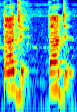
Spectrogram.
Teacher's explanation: آگے پھر تا کے اوپر زبر ہے، تا بغیر تا کے اوپر زبر ہے، تا کو بغیر کھینچے پڑھیں گے، تا کا لفظ ویسے ہی ادا ہوتا ہے جیسے ہم حروف تہجی کے اندر کرتے ہیں۔ جیم ساکن ہے اس لیے تا کو جیم کے ساتھ ملائیں گے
